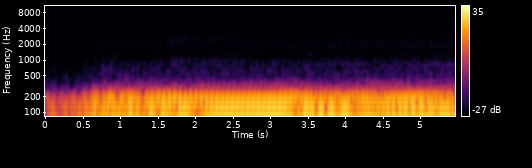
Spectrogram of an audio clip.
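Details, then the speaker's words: Lifted Subaru GC8 with equal-length headers at idle, catalytic converter and O2 sensor missing: a loud, deep, uneven, lumpy rumble from an intermittent cylinder misfire. Later fixed with plugs, wires and an ignition coil. "there's times that it sounds all right and then there's times it sounds like a subaru and in this case that's not a good noise because this car has equal length headers so it shouldn't sound like it's misfiring like most subarus do"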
